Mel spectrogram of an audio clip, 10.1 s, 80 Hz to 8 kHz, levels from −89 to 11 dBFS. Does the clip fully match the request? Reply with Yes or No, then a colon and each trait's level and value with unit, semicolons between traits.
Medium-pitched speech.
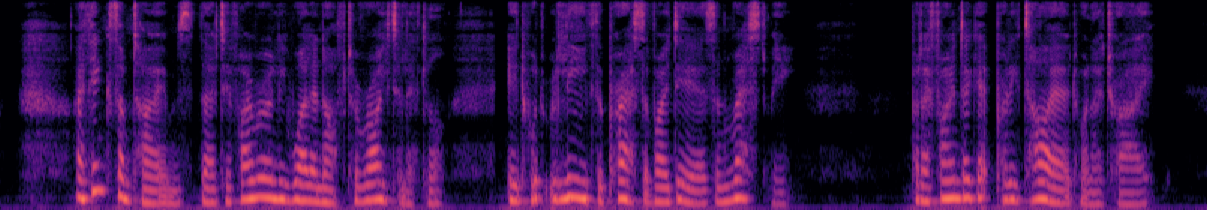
No: high, 220 Hz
